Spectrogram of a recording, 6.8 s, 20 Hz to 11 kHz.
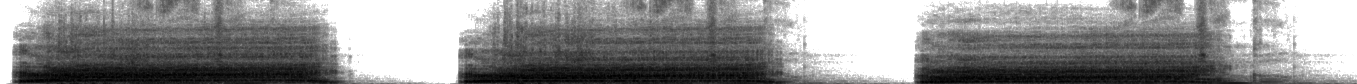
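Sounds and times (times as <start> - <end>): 
zombie screaming angrily: 0.1 - 1.7, 2.3 - 3.9, 4.6 - 6.1.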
